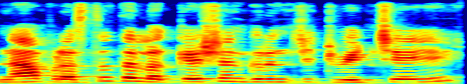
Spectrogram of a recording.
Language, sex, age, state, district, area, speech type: Telugu, female, 60+, Andhra Pradesh, West Godavari, rural, read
